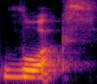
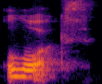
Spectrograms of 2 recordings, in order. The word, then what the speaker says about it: loks: And first one is level tone or stieptā intonācija, high throughout the syllable. So loks, spring onion, loks. Falling tone or krītošā intonācija, loks. And third one, broken tone or laustā intonācija, loks, window.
